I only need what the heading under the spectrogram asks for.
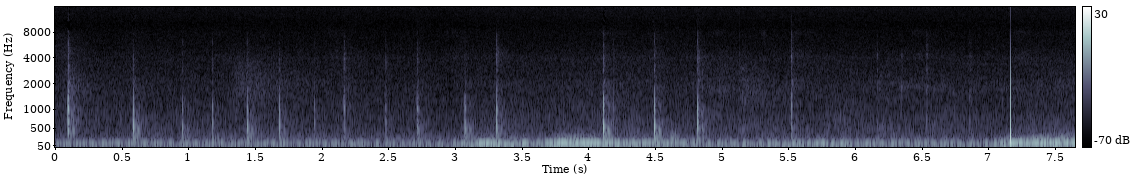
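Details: Pileated woodpecker loudly pecking inside a hole in a tree: sharp, hollow taps at an uneven pace, about three a second, ending with one louder knock over a low background rumble.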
